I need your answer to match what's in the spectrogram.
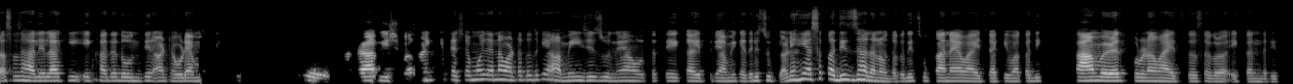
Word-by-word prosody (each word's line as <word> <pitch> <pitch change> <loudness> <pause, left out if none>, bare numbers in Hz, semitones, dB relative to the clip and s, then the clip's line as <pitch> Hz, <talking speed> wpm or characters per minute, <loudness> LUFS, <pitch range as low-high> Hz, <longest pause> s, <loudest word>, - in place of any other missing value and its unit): असं 190 +1 -3
झालेला, 175 -2 +2
की 180 +1 -7
एखाद्या 175 0 -3
2-3 170 0 -4
आठवड्यामध्ये 160 - -3 0.7
हो, 435 -2 +1 0.2
सगळा 175 +1 +8
विश्वास, 175 0 -2
आणखी 210 +5 -6
त्याच्यामुळे 210 +2 -3
त्यांना 220 0 0
वाटत 205 -1 -1
होतं 210 - -6
की 240 - -6
आम्ही 180 -3 0
जे 180 0 -4
जुने 170 -2 -6
आहोत 165 -1 -5
ते 165 -1 -1
काहीतरी 155 -1 -2
आम्ही 150 +1 -2
काहीतरी 155 +2 -4
चुकी 180 -1 -8
आणि 200 - +1
हे 250 - +3
असं 240 +3 0
कधीच 220 -2 +3
झालं 215 -5 +3
नव्हतं. 140 -2 -4
कधी 160 +1 -4
चुका 160 -2 -1
नाही 155 0 +3
व्हायच्या 145 -1 -1
किंवा 145 0 -4
कधी 150 0 -5 0.4
काम 175 0 +9
वेळेत 170 0 +6
पूर्ण 165 -2 -1
व्हायचं 145 -1 -2
सगळं 140 -1 -5
एकंदरीत. 135 -1 -9
170 Hz, 195 wpm, -26 LUFS, 155-185 Hz, 0.7 s, काम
